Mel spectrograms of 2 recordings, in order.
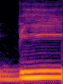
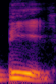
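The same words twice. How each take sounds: First: "বি" with a lengthened ee; long vowel. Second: Said in the usual way. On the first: Shown as a demonstration. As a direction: hold the vowel of "বি" a little longer. ("বি"-র ঈ স্বর একটু দীর্ঘ করে) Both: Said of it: "একটু দীর্ঘ হবে".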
